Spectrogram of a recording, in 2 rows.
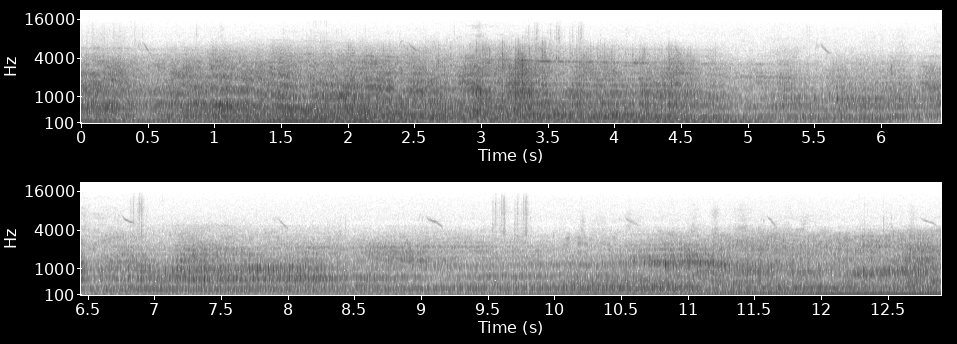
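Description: Supermarine Spitfire LF Mk.Vb's Rolls-Royce Merlin V12 engine and propeller in flight overhead. The engine note drops in pitch over the first few seconds as the aircraft passes, fades somewhat in the middle, and swells again near the end.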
